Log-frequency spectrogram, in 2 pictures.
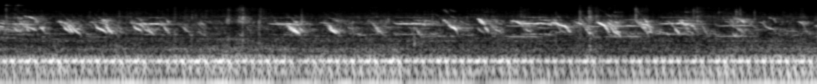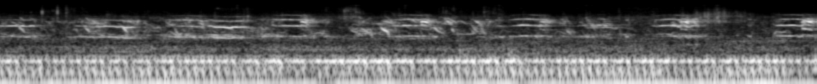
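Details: Twenty-day-old quail chicks raised at home in India, being moved to another room; dense, continuous high chirping and peeping from many birds at once, over a steady low electrical hum.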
